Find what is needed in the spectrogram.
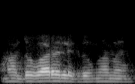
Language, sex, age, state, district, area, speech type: Hindi, male, 45-60, Rajasthan, Karauli, rural, conversation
